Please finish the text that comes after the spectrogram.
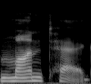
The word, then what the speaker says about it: Montague: It's pronounced Montague County.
